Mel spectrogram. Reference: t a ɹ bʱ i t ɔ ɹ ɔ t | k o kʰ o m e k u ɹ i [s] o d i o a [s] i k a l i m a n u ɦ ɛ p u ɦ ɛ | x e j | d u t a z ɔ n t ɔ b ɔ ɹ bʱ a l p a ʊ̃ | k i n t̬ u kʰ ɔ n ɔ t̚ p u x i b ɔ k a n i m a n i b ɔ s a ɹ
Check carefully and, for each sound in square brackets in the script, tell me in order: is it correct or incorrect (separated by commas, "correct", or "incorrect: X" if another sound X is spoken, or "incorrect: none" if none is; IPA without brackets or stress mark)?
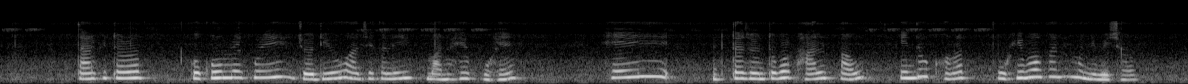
incorrect: z, incorrect: z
